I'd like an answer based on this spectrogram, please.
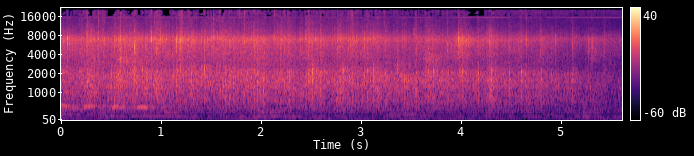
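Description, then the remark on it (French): Sustained applause from an audience for the dean, the first woman architect of Cameroon, a dense, steady clatter of many hands clapping at once, loud and continuous, easing slightly toward the end with faint voices underneath. “Et je vous prie d'applaudir la doyenne Laurence Dosson, première femme architecte du Cameroun.”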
